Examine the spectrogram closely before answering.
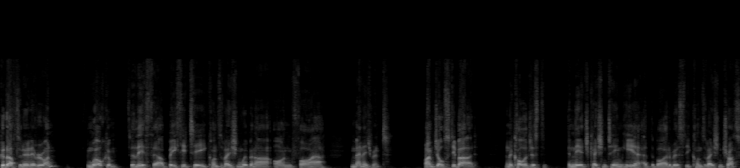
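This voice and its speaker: A man puts on a croaky character voice at a medium pitch and a very fast pace. The recording is very clean with a silent background. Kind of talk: formal, professional presenter.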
